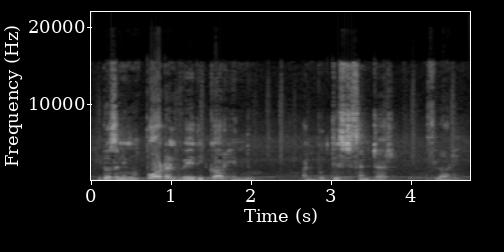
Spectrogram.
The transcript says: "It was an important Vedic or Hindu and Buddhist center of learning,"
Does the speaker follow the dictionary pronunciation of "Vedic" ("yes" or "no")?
yes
